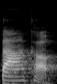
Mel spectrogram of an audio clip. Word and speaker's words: backup: We shoulda had a backup plan. Let's take a look at the linking between back up. This is how native speakers combine sounds, so 2 separate words will sound like one word.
